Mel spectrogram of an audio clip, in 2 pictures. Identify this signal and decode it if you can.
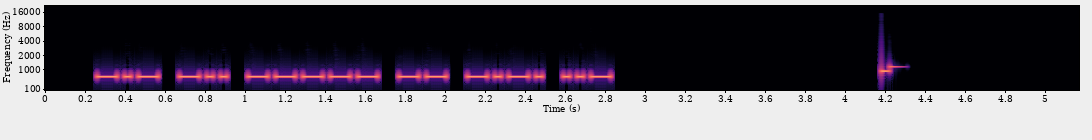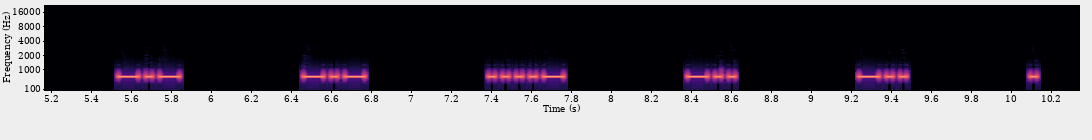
Morse code, heard as a keyed tone, about 36 wpm, spaced as for 18 wpm, 690 Hz. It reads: KD0MCU KK4DDE
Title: USA Call Signs - 6 Characters - 6x Character Spacing - 35wpm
